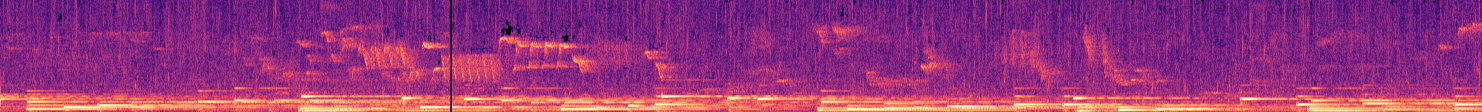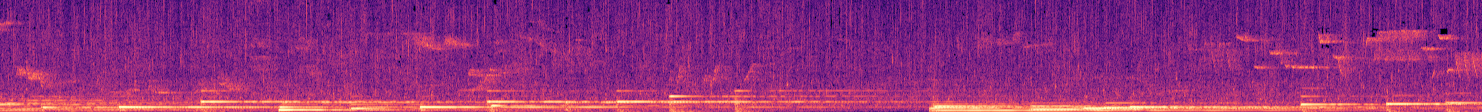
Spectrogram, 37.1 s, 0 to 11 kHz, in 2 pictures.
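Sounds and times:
slow soft instrumental music: 0.0 - 37.0
water trickling from fountain spout: 0.0 - 37.0.

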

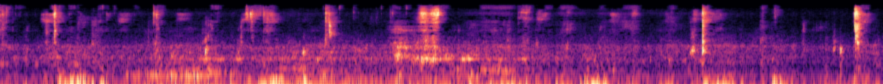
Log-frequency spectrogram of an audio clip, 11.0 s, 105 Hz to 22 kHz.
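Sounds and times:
chewing and wet mouth sounds: 0.0 - 8.0, 8.6 - 11.0.

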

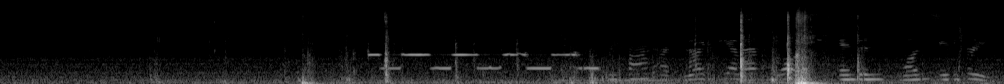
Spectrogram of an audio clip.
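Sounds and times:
thump: 3.0 - 3.6
alternating high-low alert tones: 3.7 - 7.0.

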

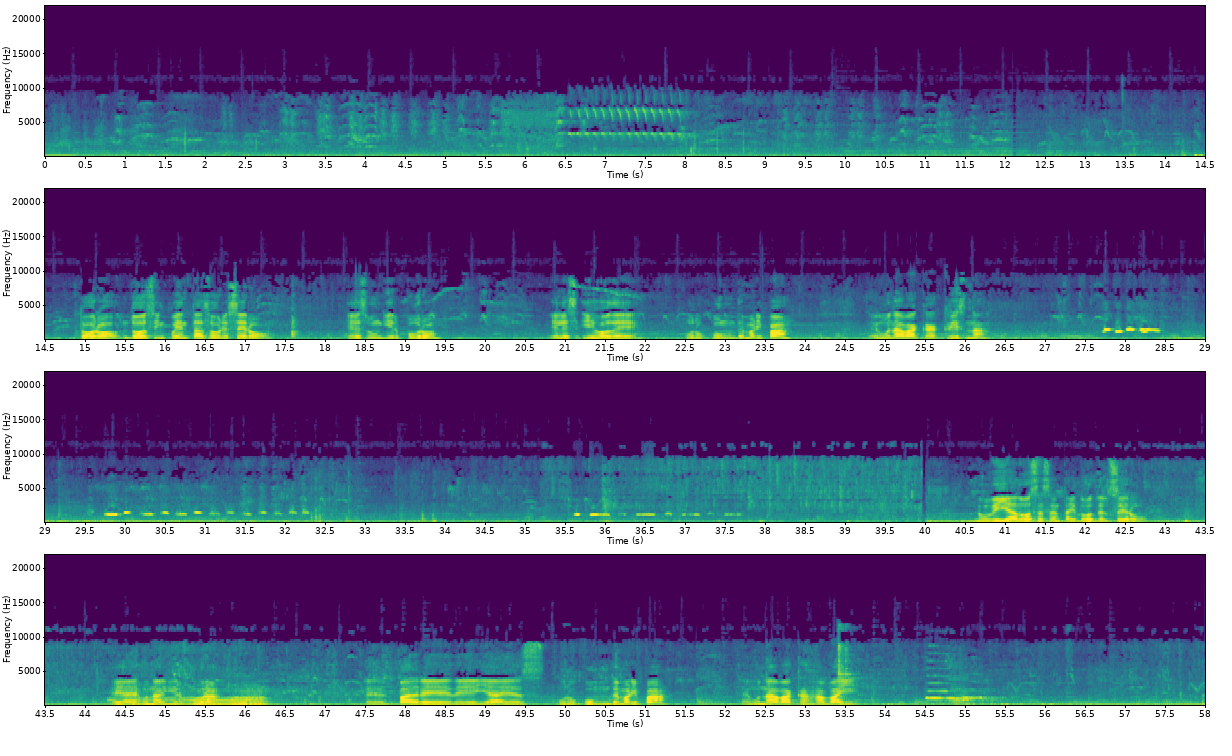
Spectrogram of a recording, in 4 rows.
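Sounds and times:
birds chirping and calling: 0.0 - 58.0
bird whistling calls: 0.7 - 13.5, 25.7 - 28.9, 29.5 - 33.0, 34.0 - 38.0, 53.0 - 58.0
rapid bird trill: 49.9 - 58.0.

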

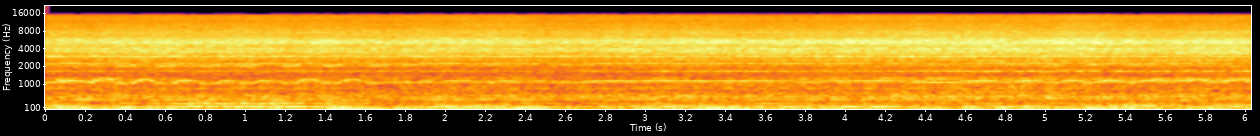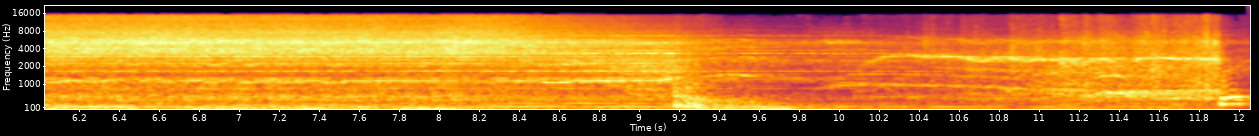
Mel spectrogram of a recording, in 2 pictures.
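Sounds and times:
guitar falling slide: 0.0 - 10.4
rock band final chord ringing: 0.0 - 11.2.

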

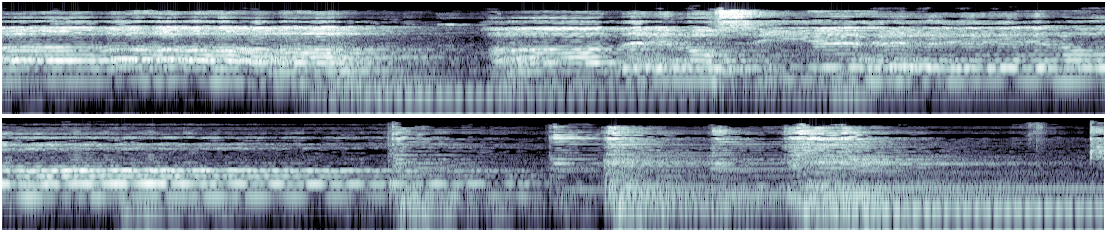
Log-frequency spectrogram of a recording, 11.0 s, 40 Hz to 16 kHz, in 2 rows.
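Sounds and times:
man singing through a microphone: 0.0 - 8.5.

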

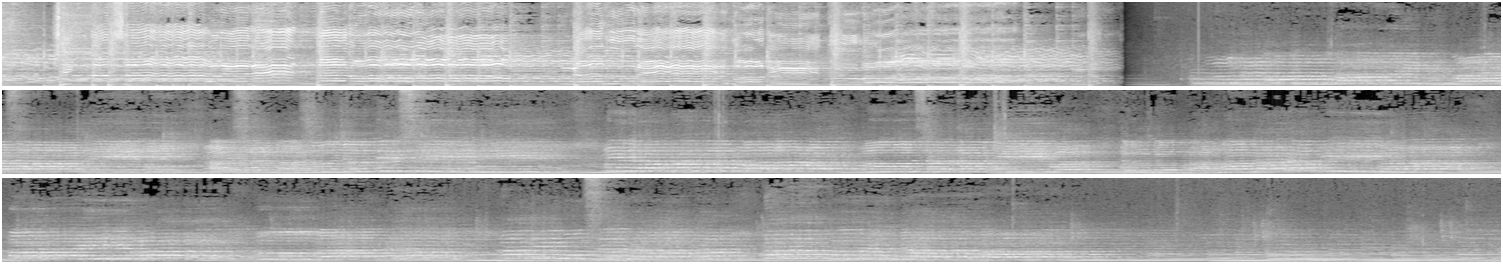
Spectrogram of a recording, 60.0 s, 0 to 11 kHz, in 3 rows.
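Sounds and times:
choir singing a hymn: 0.0 - 15.0, 15.8 - 59.9.

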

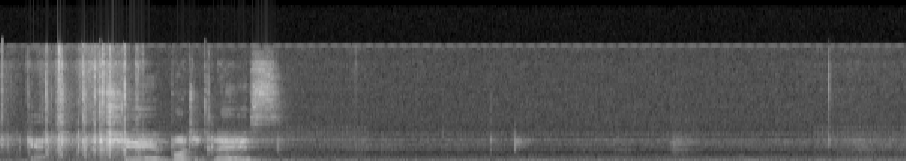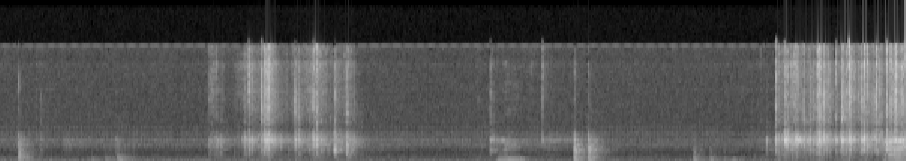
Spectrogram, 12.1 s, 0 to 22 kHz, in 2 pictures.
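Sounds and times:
plastic packaging rustling: 0.0 - 1.4, 7.4 - 8.5, 11.1 - 12.0
faint steady hum: 0.0 - 12.0.

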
